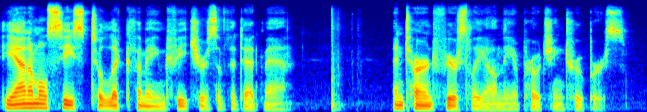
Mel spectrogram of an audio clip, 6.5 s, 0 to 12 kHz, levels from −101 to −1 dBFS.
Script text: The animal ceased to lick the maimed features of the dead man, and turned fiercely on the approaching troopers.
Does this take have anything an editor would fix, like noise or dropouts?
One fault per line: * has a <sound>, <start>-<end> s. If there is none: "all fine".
* has a thud, 3.3-3.6 s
